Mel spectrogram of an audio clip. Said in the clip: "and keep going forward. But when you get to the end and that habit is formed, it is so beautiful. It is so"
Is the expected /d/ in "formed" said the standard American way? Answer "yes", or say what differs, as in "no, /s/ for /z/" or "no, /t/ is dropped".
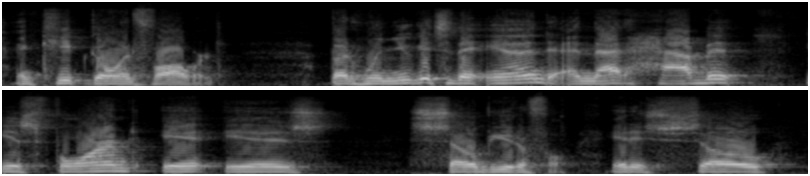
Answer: yes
